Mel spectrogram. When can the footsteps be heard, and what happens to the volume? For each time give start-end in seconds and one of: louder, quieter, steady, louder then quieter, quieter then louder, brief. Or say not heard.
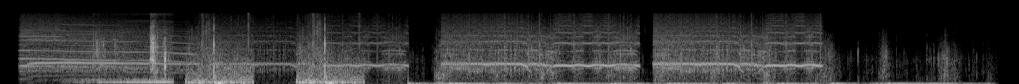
0.6-9.9 quieter.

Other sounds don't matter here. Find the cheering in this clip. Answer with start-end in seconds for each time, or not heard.
0.1-8.2.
